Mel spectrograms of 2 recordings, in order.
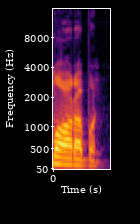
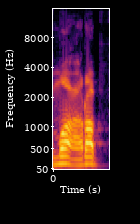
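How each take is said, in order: First: The word is said with its full -un ending. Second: The word stops without its final -un ending. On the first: This is the original full form of the word. "মূল শব্দটা হচ্ছে" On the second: This is the pausal form used when stopping. "ওয়াকফ করে মিলিয়ে এভাবে পড়ে যে"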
